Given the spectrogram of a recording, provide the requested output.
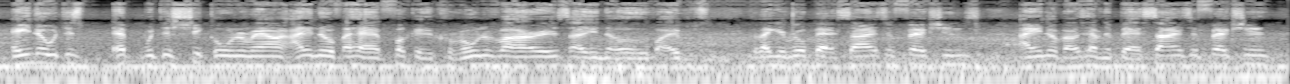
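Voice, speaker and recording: A man talking very fast, with audible room echo and noticeable background noise. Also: hardly any pauses. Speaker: fitness vlogger. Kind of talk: casual vlog. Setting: in a car. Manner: halting, self-correcting.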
